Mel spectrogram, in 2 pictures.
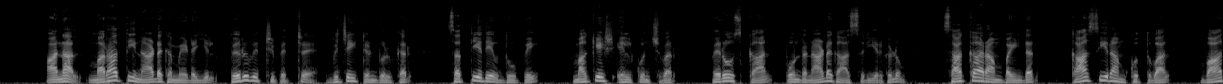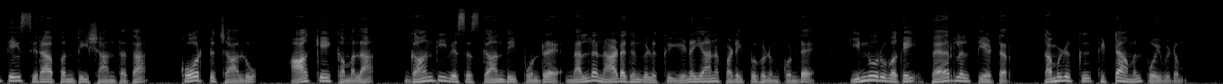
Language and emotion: Tamil, neutral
